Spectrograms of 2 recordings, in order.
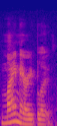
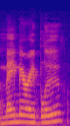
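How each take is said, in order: First: The name begins with a 'my' sound. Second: The name begins with a 'may' sound. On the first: The speaker calls it right. "she corrected me and she said it's like my, like My Mary" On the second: The speaker calls it wrong. "I used to call it Mayberry Blue"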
